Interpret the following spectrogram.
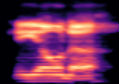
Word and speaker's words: Ynoa: will start probably oscar iona uh that's how you say his name ynoa um he was one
